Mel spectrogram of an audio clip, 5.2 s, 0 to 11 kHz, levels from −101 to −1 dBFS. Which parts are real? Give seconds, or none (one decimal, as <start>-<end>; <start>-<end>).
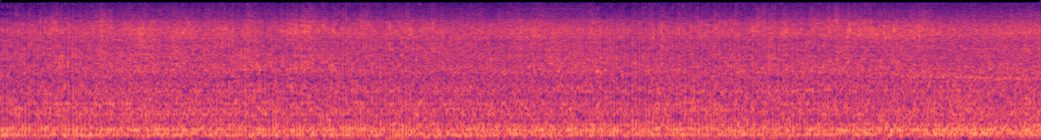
0.5-1.1; 2.1-2.9; 4.5-5.2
